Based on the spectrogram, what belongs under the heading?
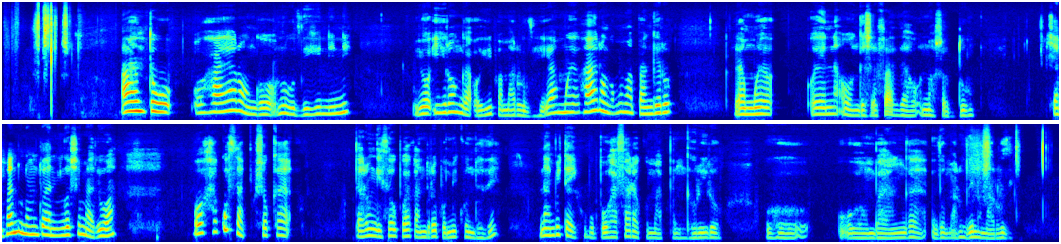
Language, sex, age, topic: Oshiwambo, female, 25-35, finance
